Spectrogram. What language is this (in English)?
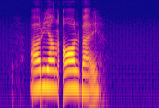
Swedish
